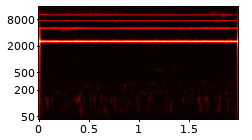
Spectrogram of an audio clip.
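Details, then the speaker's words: Removed starter solenoid that clicked and wouldn't start, tested with a multimeter: continuous beep from positive trigger to negative shows continuity, an internal short. The solenoid also gets very hot. "Oh, no. No, there's no resistance. So, there's continuity between the negative and the"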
